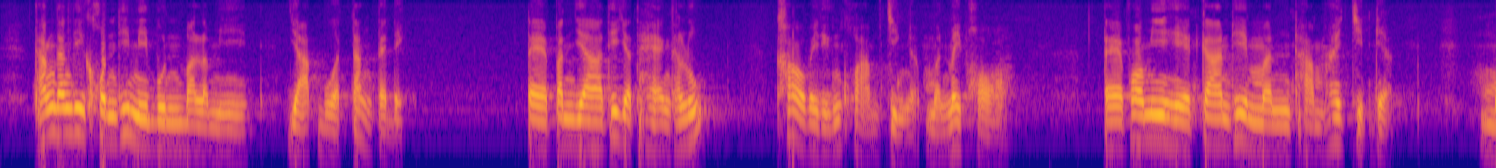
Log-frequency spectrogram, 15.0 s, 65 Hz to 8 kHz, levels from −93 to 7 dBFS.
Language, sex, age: Thai, male, 60-79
